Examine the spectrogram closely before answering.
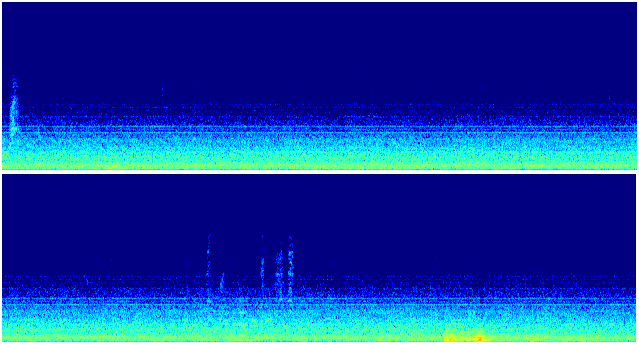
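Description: Heavy rain pours steadily outdoors.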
